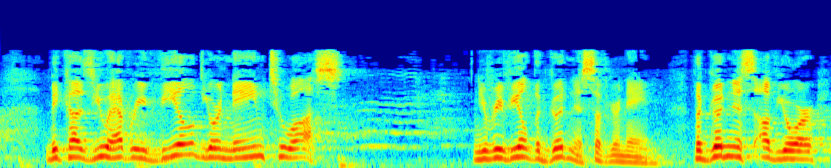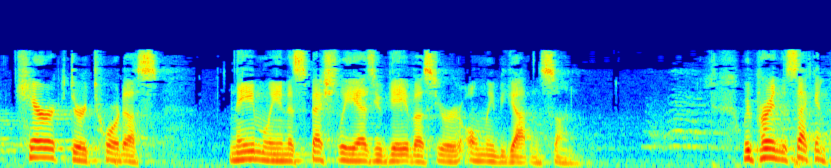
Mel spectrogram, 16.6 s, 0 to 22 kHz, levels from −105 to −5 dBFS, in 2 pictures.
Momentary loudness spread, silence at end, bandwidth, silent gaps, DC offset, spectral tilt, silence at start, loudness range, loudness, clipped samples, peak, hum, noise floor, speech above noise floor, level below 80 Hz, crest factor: 15 LU; 0 s; 7.6 kHz; none; under 0.1%; -5 dB/octave; 0 s; 6 LU; -23 LUFS; under 0.1%; -2 dBFS; none; -55 dBFS; 33 dB; -50 dBFS; 22 dB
